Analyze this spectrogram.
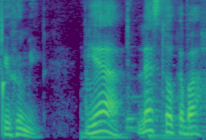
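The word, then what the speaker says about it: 一二三: I mean, is pronounced Hifumi.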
